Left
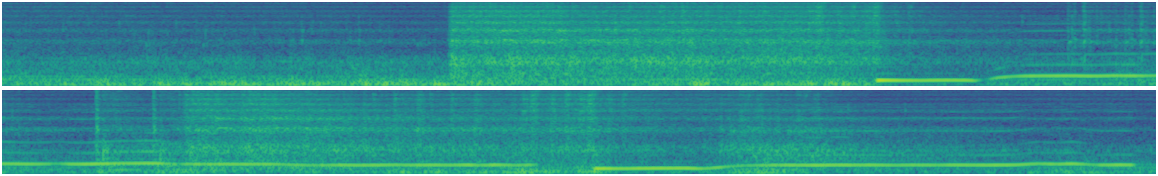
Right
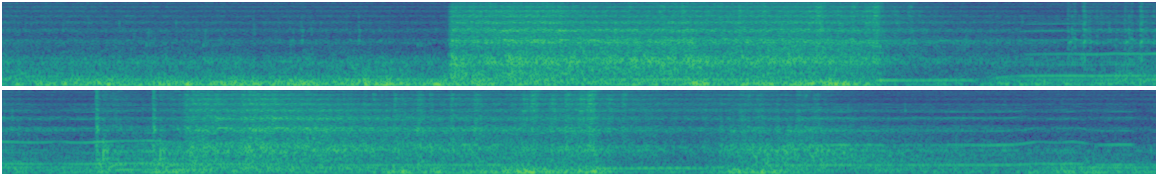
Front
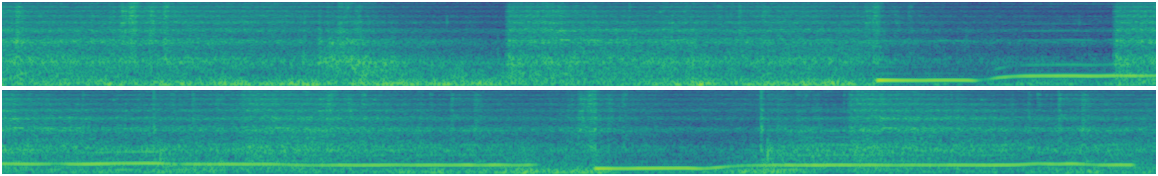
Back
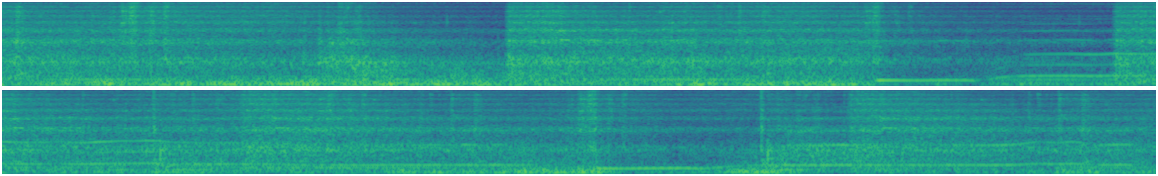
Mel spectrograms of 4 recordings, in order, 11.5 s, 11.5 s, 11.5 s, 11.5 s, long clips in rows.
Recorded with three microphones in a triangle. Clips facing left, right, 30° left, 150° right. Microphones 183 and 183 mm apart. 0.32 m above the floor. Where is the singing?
75° left.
